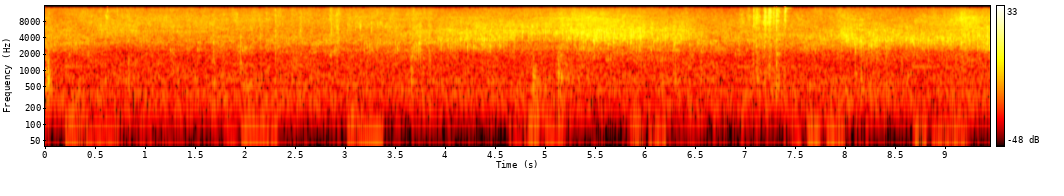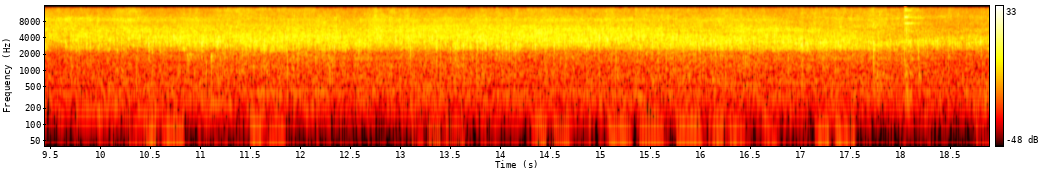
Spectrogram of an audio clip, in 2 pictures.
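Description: Seekh kebabs shallow-frying in very hot oil in a frying pan: a steady sizzle that grows louder over the first few seconds, with a brief knock about seven seconds in.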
